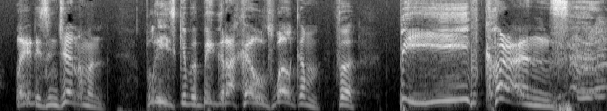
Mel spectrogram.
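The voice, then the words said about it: Gruff Scottish man's voice. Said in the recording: “do his voice... a gruff kind of Scottish bloke”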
